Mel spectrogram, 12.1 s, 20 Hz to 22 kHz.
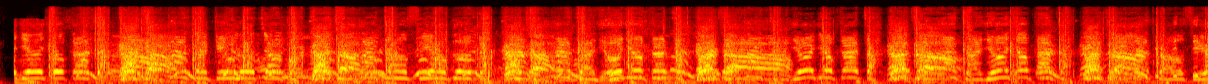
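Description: A large group of men, around 60 porters and helpers, chanting together halfway up Mount Kilimanjaro in Africa, in loud, rhythmic unison, their voices rising and falling over steady beats, continuous throughout.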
